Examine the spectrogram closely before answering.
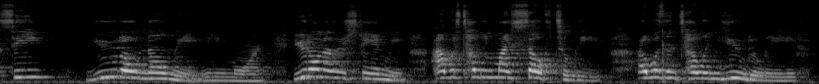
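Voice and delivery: loud, high imitated rant; agitated insistence. Sister explains she was telling herself, agitated and loud. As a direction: insist desperately that she misunderstood.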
